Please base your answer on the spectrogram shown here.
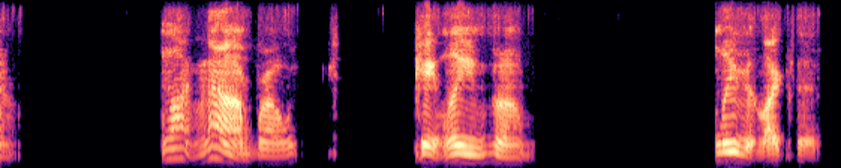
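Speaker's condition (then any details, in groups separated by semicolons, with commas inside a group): Facial paralysis after surgery; tongue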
